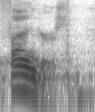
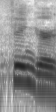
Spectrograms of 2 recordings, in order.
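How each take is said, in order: First: The word is said in a Southern accent. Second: The word is said in a standard accent. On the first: This is the older way the speaker used to say it. "I used to say fangers, but I don't say that anymore" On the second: This is the modified way the speaker says it now. "finger seems to me awfully tight"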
